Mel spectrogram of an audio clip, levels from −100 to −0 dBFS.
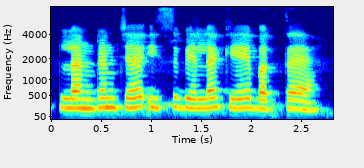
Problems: background sounds at intervals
